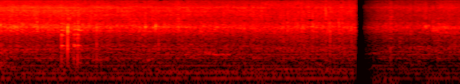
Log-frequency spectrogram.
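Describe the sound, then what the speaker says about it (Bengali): Chopped onion sizzling steadily in hot oil, a loud continuous broadband frying hiss with a few faint stirring scrapes early on, cutting out briefly near the end before resuming. "এবার আমি পেঁয়াজটা দিয়ে দিচ্ছি তেলের মধ্যে"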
